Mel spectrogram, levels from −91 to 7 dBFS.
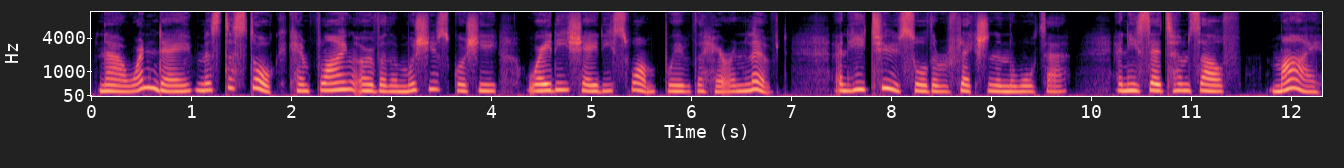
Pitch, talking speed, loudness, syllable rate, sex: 250 Hz, 160 wpm, -17 LUFS, 4.3 syllables/s, female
